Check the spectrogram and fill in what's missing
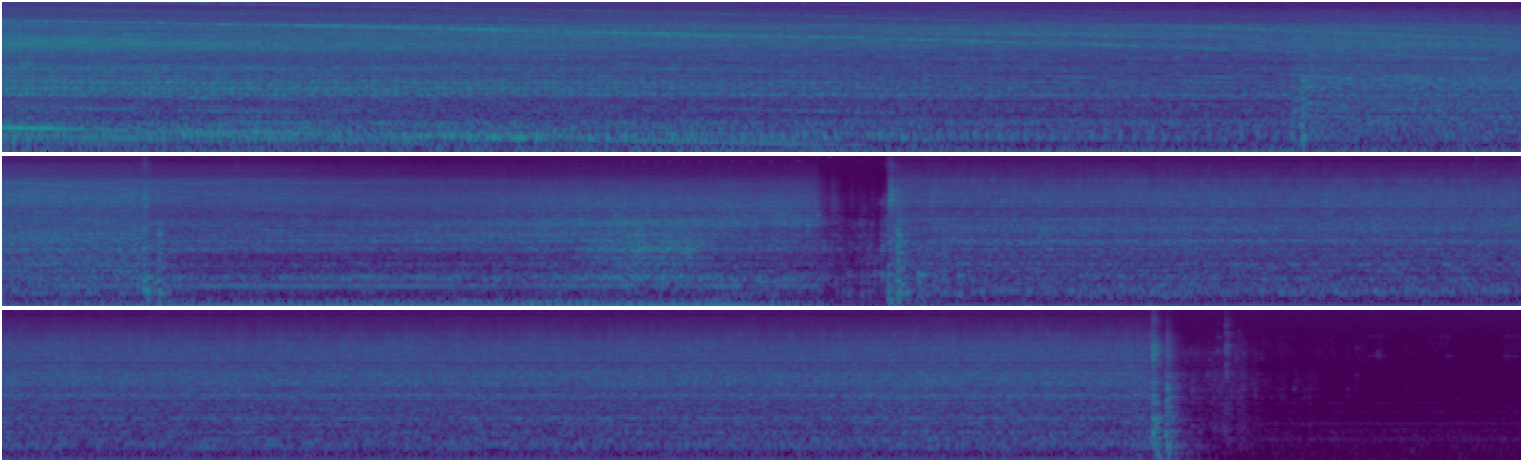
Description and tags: washing machine cycle end and empty water
Washing machine cycle ending and machine emptying water.
end, whirring, empty, water, machine, cycle, washing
